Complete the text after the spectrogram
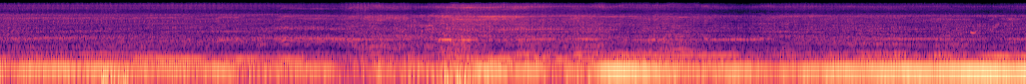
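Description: A model helicopter's engine whines steadily as its rotor buzzes, rising and falling as it flies past.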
